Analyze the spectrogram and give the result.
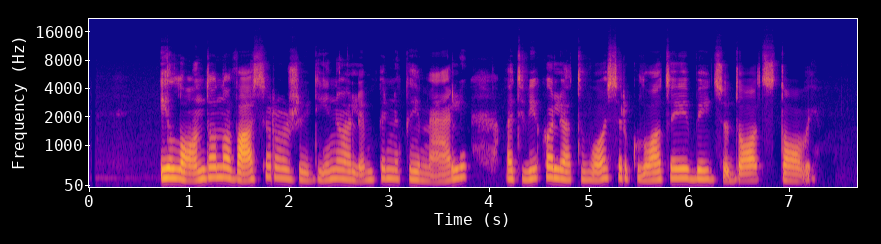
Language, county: Lithuanian, Panevėžys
